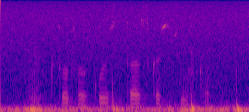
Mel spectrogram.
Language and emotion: Russian, neutral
